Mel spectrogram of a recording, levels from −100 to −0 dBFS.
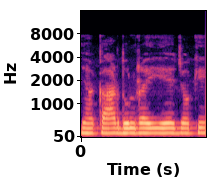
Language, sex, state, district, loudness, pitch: Hindi, male, Chhattisgarh, Bilaspur, -14 LUFS, 145 Hz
